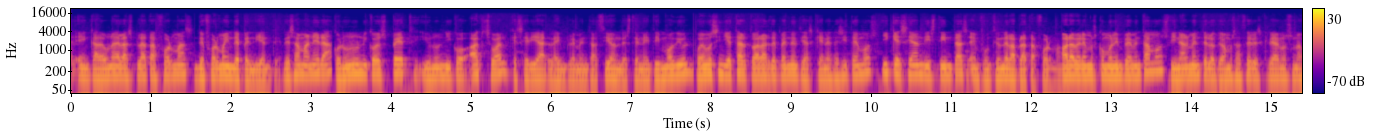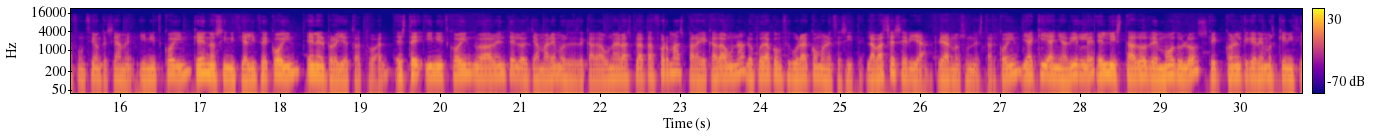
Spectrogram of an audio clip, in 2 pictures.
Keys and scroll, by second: 16.9 Escape.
